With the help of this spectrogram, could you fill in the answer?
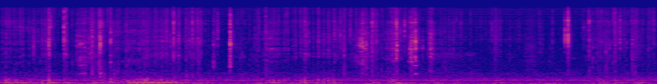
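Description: A metal knife carves thin slices and shavings off a solid, varnished, dry green bar of soap held in the hand. The result is a quiet run of crisp, bright scraping and crackling bursts with occasional sharper snaps, over a steady low hum.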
